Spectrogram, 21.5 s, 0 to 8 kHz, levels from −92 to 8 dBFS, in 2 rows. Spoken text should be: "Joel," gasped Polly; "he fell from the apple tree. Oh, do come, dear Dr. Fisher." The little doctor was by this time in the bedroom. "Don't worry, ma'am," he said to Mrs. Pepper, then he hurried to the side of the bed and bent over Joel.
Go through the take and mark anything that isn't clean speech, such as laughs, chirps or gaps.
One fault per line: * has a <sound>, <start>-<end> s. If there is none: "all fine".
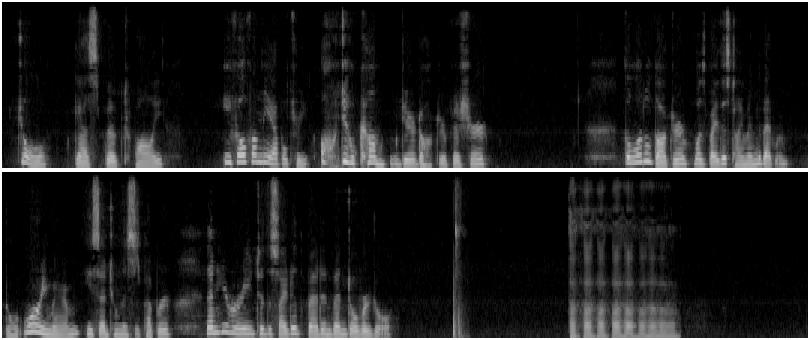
* has a squeak, 16.8-17.0 s
* has a laugh, 18.3-19.8 s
